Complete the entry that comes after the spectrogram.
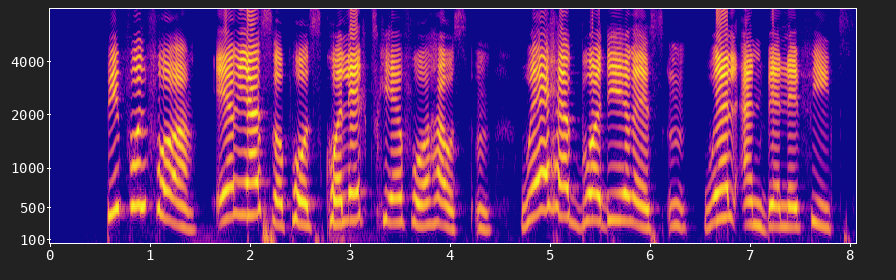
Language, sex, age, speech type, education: Nigerian Pidgin, female, 15-29, spontaneous, tertiary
